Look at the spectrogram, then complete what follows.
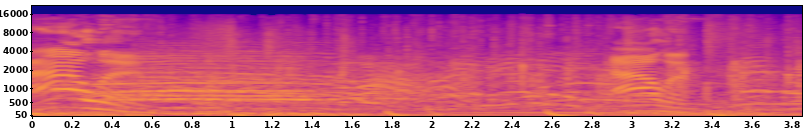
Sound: applause and cheering

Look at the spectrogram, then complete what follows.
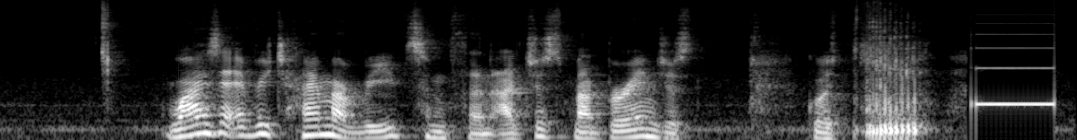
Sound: fart

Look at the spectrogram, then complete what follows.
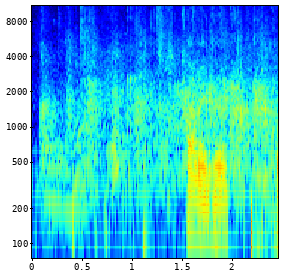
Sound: applause

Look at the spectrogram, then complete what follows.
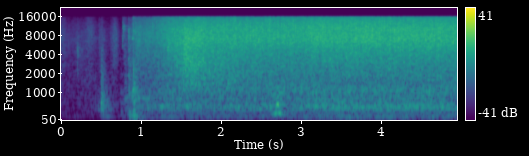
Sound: water running

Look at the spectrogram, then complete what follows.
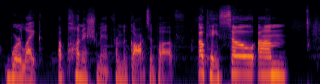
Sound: none

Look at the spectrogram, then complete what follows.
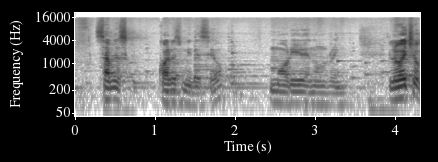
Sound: speaking foreign language

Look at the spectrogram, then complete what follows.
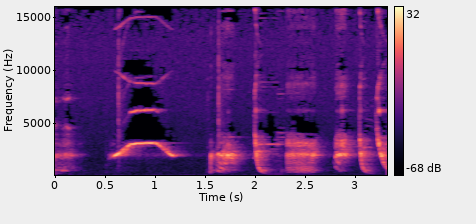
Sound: machine beeping; machine whistles; machine chirping

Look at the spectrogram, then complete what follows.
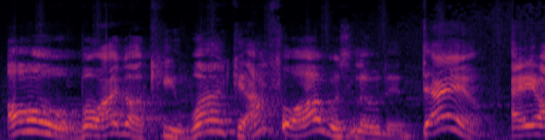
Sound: none

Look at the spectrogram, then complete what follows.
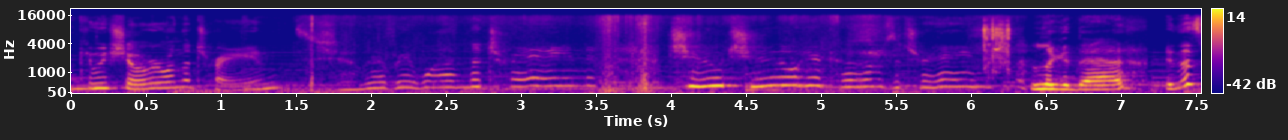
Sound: singsong; camera shutter

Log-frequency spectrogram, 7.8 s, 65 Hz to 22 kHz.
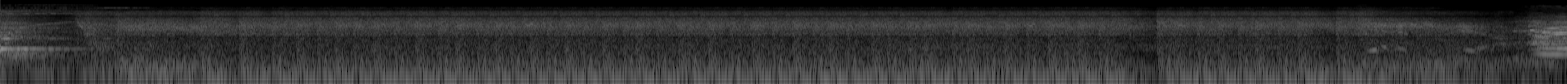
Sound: ak-47 sounds

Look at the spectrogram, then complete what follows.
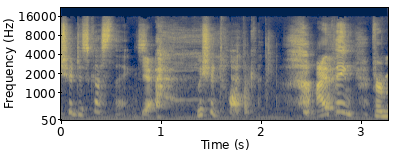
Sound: laughs

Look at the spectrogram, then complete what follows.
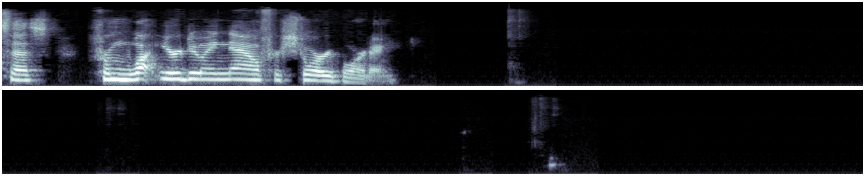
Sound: silence

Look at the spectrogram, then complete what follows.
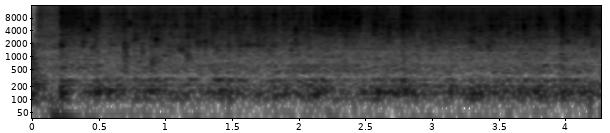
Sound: water running

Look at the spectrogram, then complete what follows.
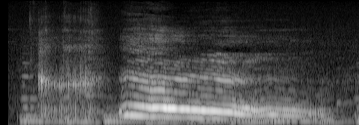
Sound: snoring

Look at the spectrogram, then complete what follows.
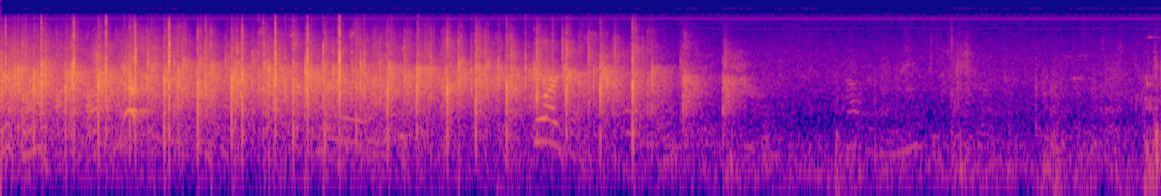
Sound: cheers/applause; applause

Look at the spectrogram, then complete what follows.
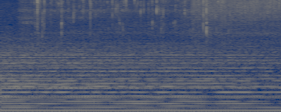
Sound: tap running

